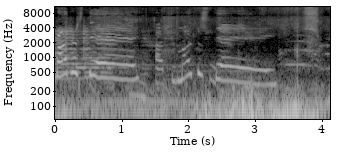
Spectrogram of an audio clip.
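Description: A faint human voice making drawn-out, wavering sounds that slide in pitch, over a steady low rumble.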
